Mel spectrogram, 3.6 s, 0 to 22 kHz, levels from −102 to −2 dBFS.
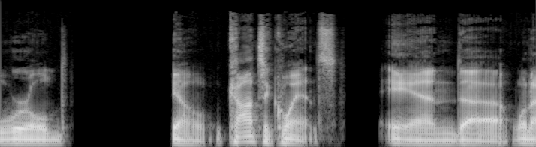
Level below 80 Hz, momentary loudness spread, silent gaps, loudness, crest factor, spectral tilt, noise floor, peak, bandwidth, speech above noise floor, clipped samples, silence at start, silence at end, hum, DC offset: -38 dBFS; 10 LU; 2.43-2.48 s; -20 LUFS; 18 dB; -5 dB/octave; under -90 dBFS; -2 dBFS; 16 kHz; over 71 dB; under 0.1%; 0 s; 0 s; none; under 0.1%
